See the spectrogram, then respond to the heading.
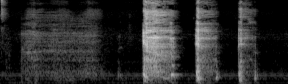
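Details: Adult's evening asthma cough after walking and running outside in rain, breathing intense, inhaler used; a drawn-in breath then three harsh, forceful coughs in quick succession, some with a second catch.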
